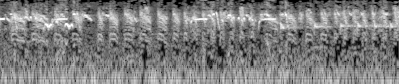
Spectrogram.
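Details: Lure call mix of small birds, including ciblek, kutilang, trucuk, sogon and perenjak, played to draw birds down: rapid, rhythmic bursts of high chirping pulse steadily, with occasional short clean whistles over the busy twitter.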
